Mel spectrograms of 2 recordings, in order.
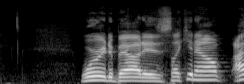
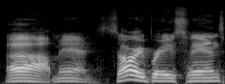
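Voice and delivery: normal talking voice

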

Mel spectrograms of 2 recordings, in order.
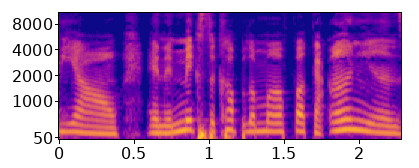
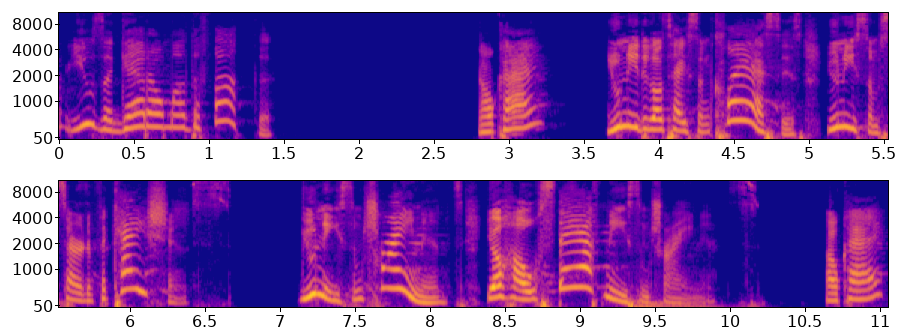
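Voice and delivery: normal talking voice

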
